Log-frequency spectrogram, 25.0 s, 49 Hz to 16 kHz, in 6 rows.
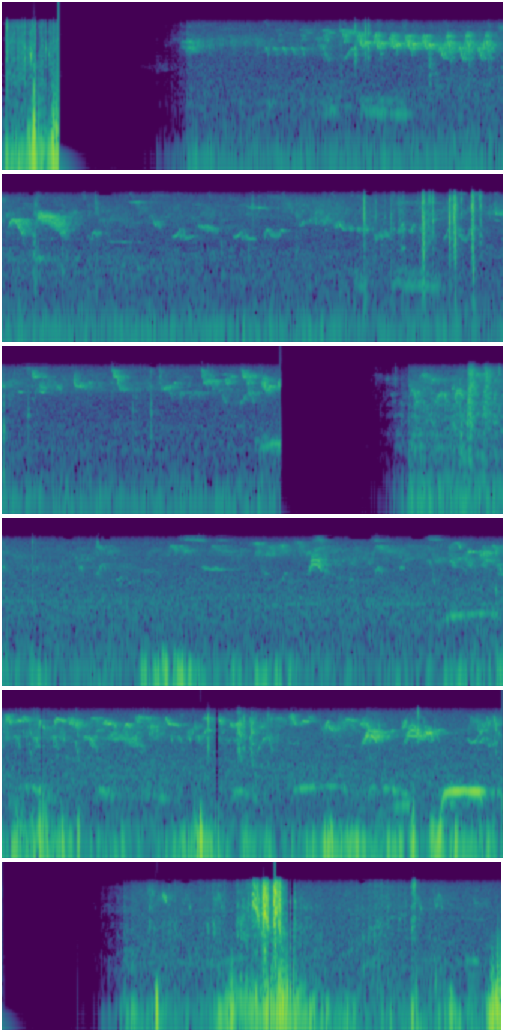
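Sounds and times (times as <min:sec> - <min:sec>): small birds chirping: 0:01.3 - 0:10.7, 0:11.5 - 0:20.9, 0:21.9 - 0:25.0
sharp clicks: 0:07.1 - 0:08.5.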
